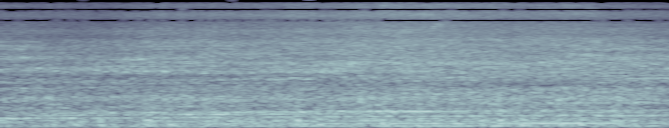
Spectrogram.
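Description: JR Musashino Line electric commuter train running past a station platform: steady wheel-and-rail noise, with a low hum that steps up in pitch about three-quarters of the way through.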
